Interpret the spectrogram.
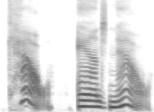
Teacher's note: for ow and cow, you can almost feel that falling tone.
